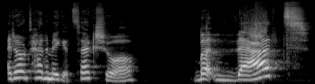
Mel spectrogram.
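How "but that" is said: ordinary delivery, nothing marked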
